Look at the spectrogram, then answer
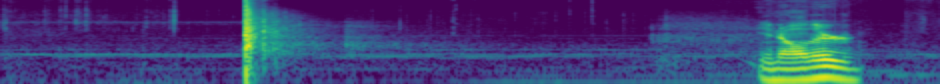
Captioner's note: shot firing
